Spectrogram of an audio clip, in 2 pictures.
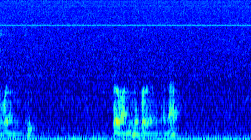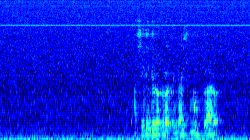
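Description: A middle-aged man speaks calmly and close into a microphone, in short bursts with pauses.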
